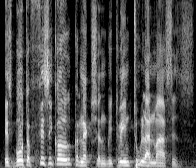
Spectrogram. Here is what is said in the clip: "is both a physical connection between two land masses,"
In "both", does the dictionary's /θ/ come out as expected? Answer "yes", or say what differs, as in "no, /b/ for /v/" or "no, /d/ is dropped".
no, /t/ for /θ/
